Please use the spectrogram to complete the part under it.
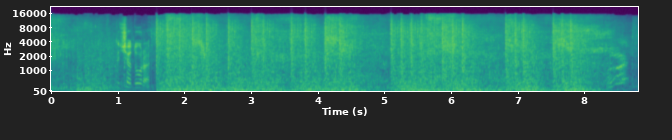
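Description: Exploding onions in the Hellbound video game, heard as loud, continuous booming blasts and gunfire-like bursts. A brief spoken exchange breaks in near the start.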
